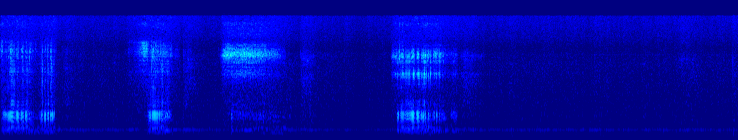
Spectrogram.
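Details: Louna, a three-month-old French Bulldog puppy, sleeping with eyes open and snoring; raspy, breathy snorts come in uneven bursts every two to four seconds, over a steady low electrical hum.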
